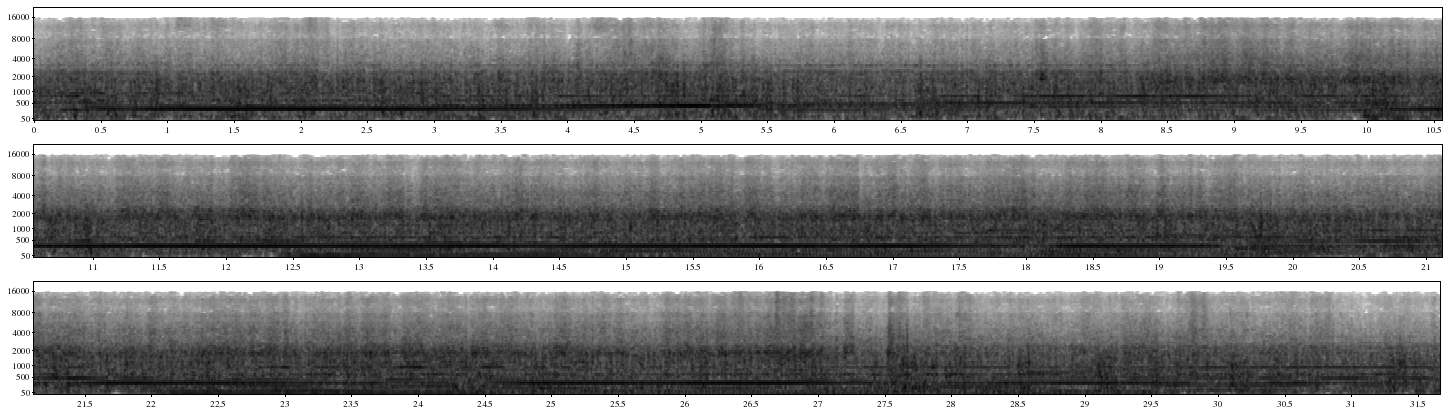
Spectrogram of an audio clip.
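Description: Running noise of an express train heard from a passenger coach window at speed: wheels on rail and wind, with a steady hum. About ten seconds in, a goods train of open wagons passes close alongside on the next track and adds a heavy low rumble for several seconds.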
